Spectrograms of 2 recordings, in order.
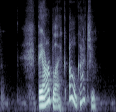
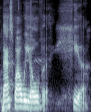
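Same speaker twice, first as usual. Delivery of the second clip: louder, slower pointed remark; emphatic; 3 semitones lower, 9 dB louder, slower than usual. Real, not acted. Vlogger telling chat where she stands. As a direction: lean on it hard. Louder take of repeated line.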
